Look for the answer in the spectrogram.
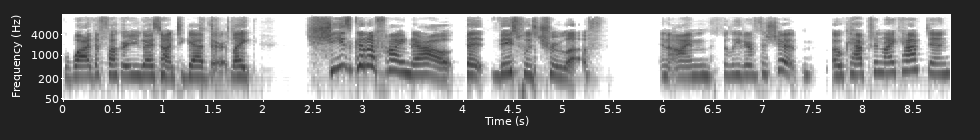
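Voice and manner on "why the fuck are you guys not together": put-on angry ranting. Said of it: "crashing out on her story".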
